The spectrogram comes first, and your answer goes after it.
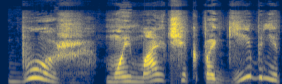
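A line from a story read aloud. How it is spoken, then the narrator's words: Exclaimed. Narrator (Russian): воскликнула Алоиза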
